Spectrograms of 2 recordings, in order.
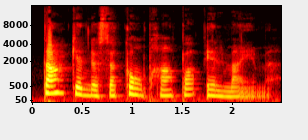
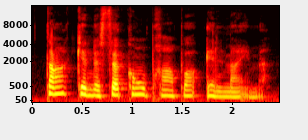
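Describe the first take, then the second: The two takes are said the same way.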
